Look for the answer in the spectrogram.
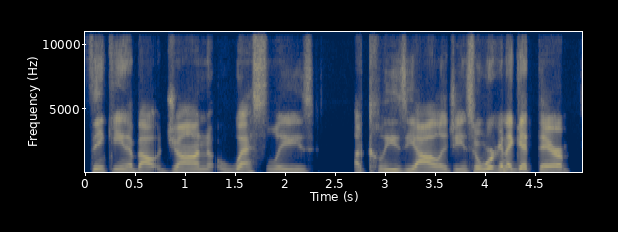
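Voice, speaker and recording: A man's voice: mid-range voice, lively intonation, moderate pace, clear, resonant tone, no echo, studio quality. A man hosting a podcast interview, talking in an upbeat, promotional way. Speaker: podcast host.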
